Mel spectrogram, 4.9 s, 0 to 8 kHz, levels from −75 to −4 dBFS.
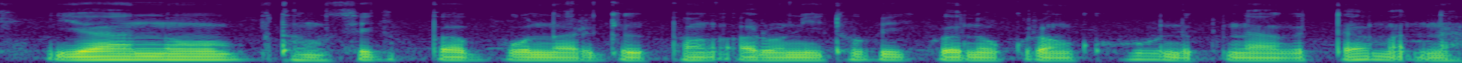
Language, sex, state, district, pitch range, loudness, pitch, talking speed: Garo, male, Meghalaya, West Garo Hills, 90-105 Hz, -20 LUFS, 95 Hz, 135 wpm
